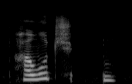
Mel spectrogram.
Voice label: carrot in turkish

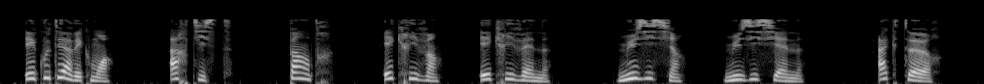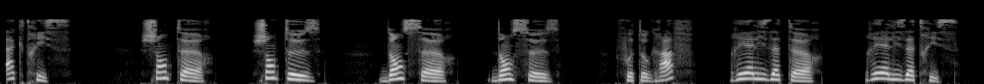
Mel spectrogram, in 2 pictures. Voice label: job in french

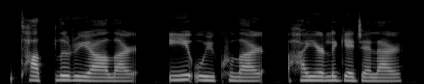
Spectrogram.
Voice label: good night in turkish

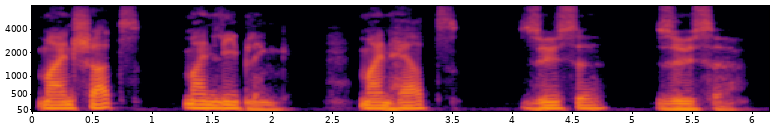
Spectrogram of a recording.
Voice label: darling in german

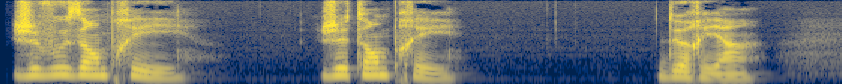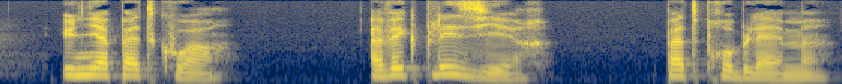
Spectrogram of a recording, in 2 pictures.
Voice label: Youre welcome in french

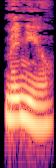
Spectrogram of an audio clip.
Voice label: "Menu", English

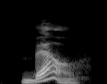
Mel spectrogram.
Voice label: beautiful in french

